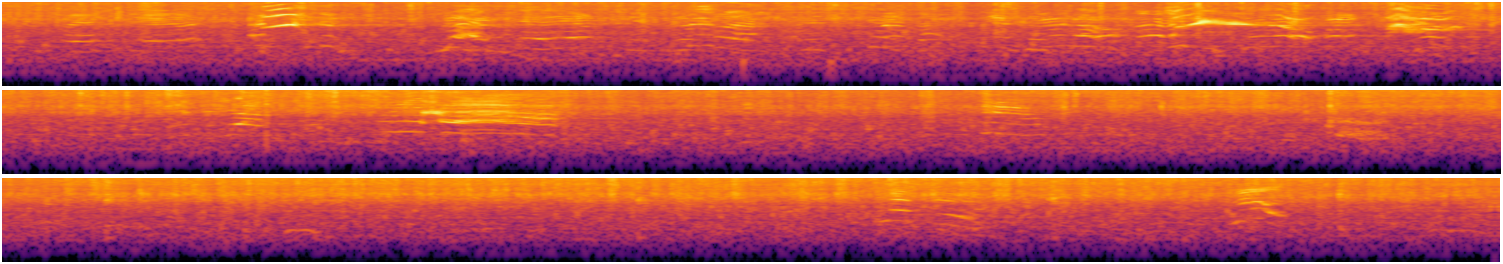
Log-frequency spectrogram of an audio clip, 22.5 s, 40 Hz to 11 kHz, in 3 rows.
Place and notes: Children loudly playing into the fountains.
Leuven, Belgium, 13 October 2018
